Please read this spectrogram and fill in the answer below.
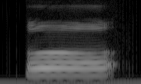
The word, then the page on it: e: 1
